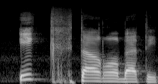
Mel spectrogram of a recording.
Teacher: Jadi bukan hanya "iktarati," kesalahan pada sukun qof adalah dibaca dengan hembusan napas atau diubah sepenuhnya menjadi kaf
